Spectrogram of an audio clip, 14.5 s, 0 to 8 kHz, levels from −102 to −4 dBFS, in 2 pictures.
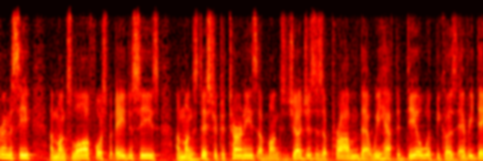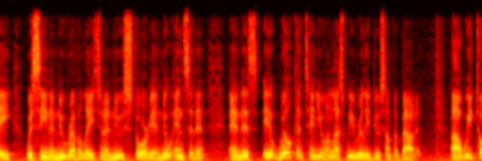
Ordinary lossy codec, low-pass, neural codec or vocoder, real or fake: Opus, 64 kbps; 7.2 kHz; codec, 16 kHz, 0.4 kbps, LongCat-Audio-Codec; fake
